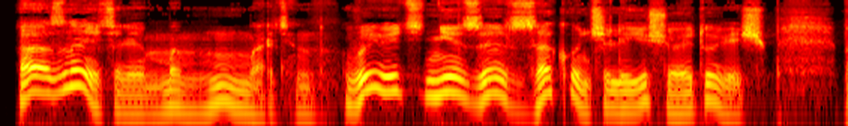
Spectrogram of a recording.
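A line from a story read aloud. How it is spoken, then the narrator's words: Deep sad voice. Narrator (Russian): произнес он глубоким печальным голосом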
